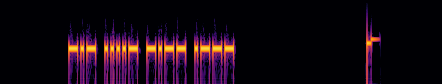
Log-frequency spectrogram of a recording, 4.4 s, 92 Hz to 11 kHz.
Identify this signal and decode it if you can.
Morse code, heard as a keyed tone, about 40 wpm, 700 Hz. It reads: K4YJ
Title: USA Call Signs - 4 Characters - 6x Character Spacing - 40wpm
